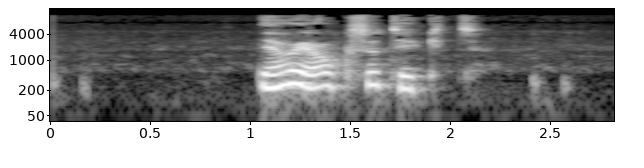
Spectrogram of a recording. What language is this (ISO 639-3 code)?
swe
